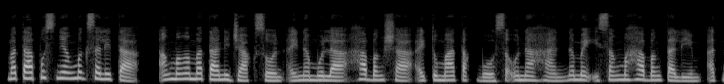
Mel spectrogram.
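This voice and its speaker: A woman narrator reads a scripted novel aloud. Her pitch sits in the middle range for a woman. The sound is very dry, with no room around the voice. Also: darkish tone, no room sound. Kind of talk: scripted audiobook-style narration of a web novel.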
